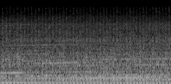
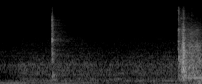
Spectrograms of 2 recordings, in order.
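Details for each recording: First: Vintage Allis Chalmers FP-40 forklift after fuel system overhaul, first run in months, idle raised: low idle with a faint wheezing hum; engine labouring against a loaded hydraulic pump, with the tire turned. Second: Allis Chalmers FP-40 forklift after a complete fuel system overhaul, unrun for four or five months, with oil shot into the cylinders: a few cranks, then it catches quickly and settles into an even, steady idle at about three beats a second; it starts clean.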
